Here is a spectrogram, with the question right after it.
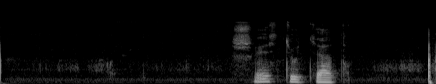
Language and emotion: Russian, neutral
